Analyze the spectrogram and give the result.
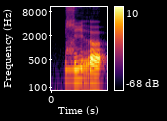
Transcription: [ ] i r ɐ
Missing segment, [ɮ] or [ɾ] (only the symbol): ɮ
